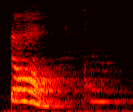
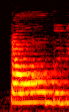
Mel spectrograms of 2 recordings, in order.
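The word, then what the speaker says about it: tomb: टॉम। टॉम्ब नहीं पढ़ते।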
